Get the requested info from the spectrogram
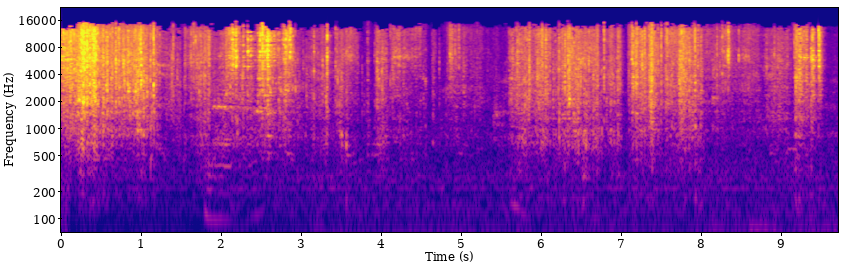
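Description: Paper wrapping around a takeaway shawarma wrap rustling and crinkling as hands fold it back, in several spells, loudest in the first second.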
